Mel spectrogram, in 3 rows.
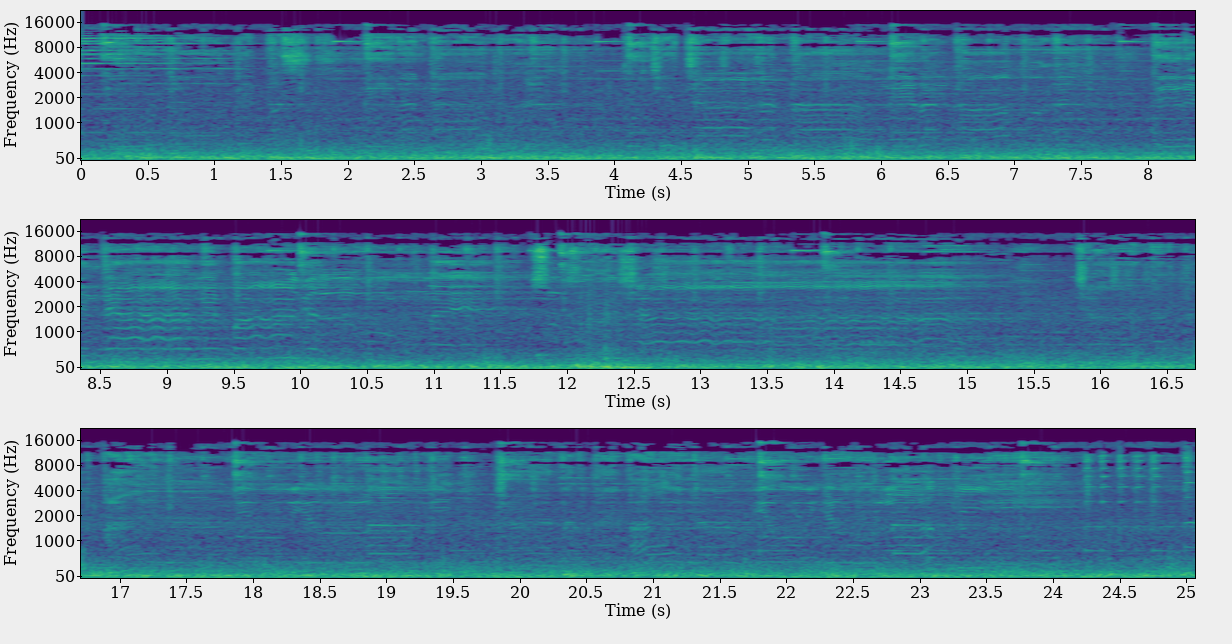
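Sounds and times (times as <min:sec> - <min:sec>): car rumbling on wet highway: 0:00.0 - 0:25.0
music: 0:00.0 - 0:25.0.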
